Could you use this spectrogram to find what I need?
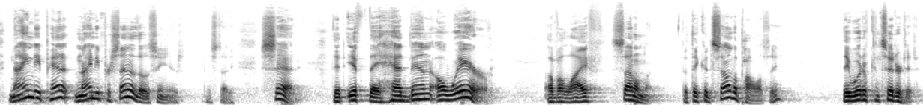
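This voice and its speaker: A man with a fairly high pitch and a dark, mellow tone with vocal fry speaks at a moderate pace, his pitch swinging very widely, with long, frequent pauses, in a very clean recording with a silent background. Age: 70s. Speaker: industry expert speaker. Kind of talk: conference presentation. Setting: stage with audience.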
